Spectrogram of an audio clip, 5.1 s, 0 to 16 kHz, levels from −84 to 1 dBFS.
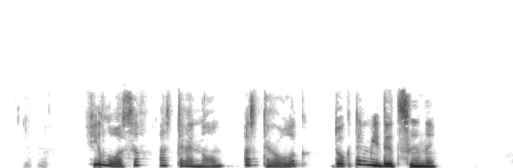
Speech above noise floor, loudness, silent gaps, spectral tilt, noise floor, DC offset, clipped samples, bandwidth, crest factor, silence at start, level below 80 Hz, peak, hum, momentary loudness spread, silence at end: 67 dB; -17 LUFS; none; -6.5 dB/octave; -82 dBFS; under 0.1%; under 0.1%; 7.8 kHz; 16 dB; 0.9 s; -56 dBFS; -2 dBFS; none; 13 LU; 0.8 s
